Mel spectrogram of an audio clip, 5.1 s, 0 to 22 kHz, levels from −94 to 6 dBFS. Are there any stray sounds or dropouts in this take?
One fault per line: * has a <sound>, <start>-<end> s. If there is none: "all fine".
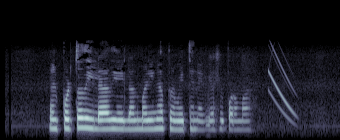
* has a chirp, 4.0-4.5 s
